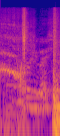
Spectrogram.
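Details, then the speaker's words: Dog with an itchy nose sneezing unusually: a brief high-pitched nasal sound, then a quick snorting sneeze, faint voice in background. "특이하게 제책기하는데 또다시 코가 간질간질"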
